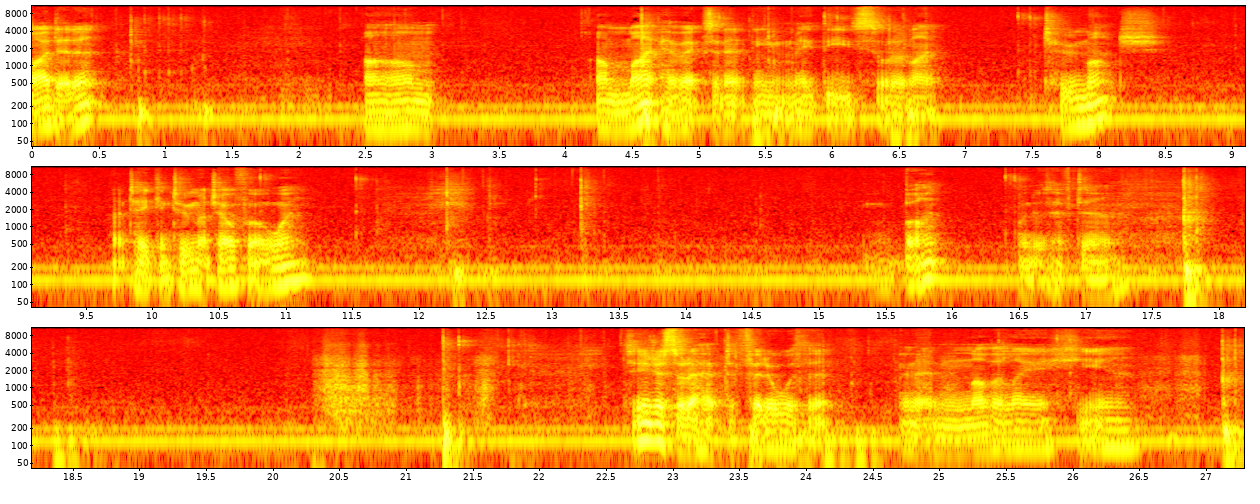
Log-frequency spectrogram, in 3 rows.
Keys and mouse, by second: 4.2 s, 5.0 g, 6.0 g, 8.5 middle click, 16.0-17.3 middle drag, 17.3 KP_0, 17.5 middle click, 18.0 p, 20.9 p, 23.4 shift+d, 25.6-26.6 drag, 26.7 KP_0.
